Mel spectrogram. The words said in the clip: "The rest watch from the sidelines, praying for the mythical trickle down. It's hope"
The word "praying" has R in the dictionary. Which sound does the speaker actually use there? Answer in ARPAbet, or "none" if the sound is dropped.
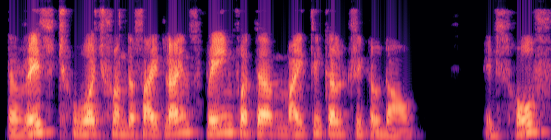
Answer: none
